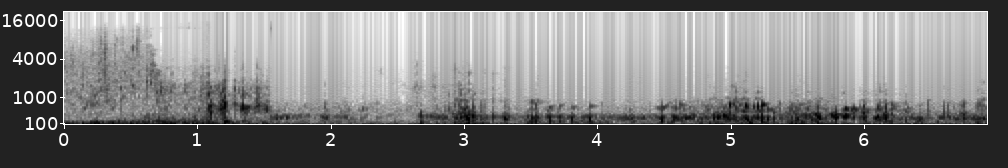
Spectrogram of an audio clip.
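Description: Water splashing as the camera dips in, then about a second and a half in the sound turns muffled: the low gurgling and crackling of shallow sea water heard through a submerged camera.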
